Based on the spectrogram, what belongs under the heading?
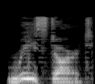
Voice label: Robot Voice, Robot Type 2 voice; Robot Sound Effects; LynneMusic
